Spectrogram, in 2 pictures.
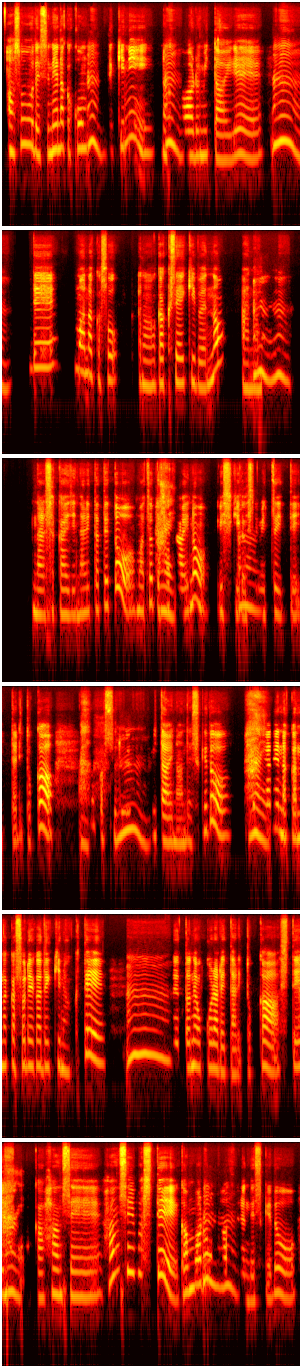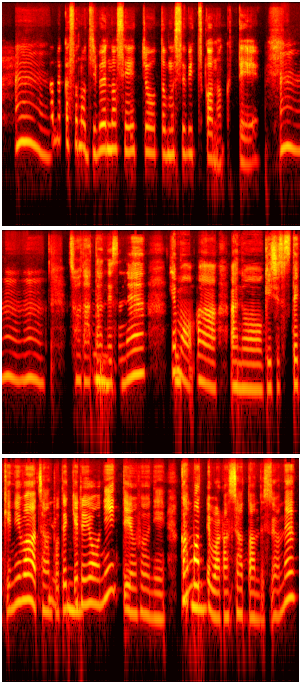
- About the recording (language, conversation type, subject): Japanese, advice, どうすれば批判を成長の機会に変える習慣を身につけられますか？
- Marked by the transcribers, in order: tapping; sniff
